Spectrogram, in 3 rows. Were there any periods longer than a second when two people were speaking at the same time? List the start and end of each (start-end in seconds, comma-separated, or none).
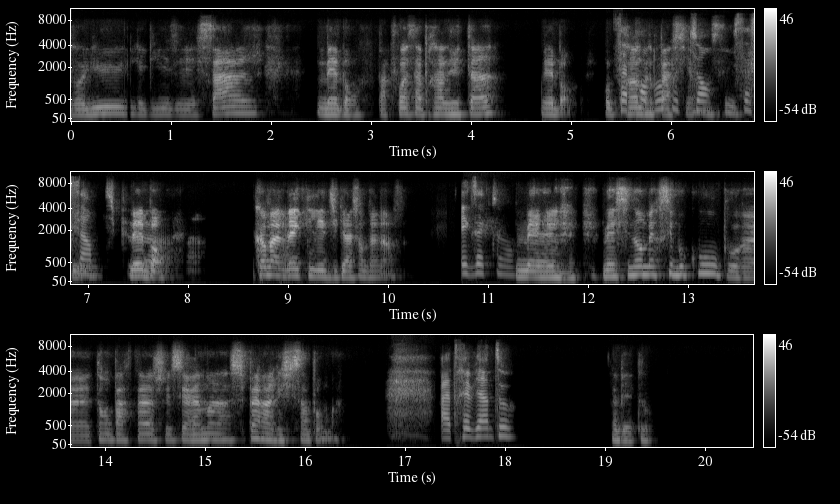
5.4-7.8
